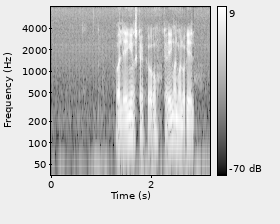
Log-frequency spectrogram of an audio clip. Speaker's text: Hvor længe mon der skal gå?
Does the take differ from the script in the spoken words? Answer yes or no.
yes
